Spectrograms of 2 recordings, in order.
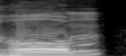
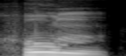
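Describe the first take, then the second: First: The vowel is an open 'oh' sound. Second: The vowel is a firm, close 'oo' sound. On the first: The speaker calls it wrong. "elakkan bunyi home" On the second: The speaker calls it right. "pegang betul-betul bunyi dia"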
